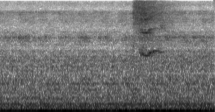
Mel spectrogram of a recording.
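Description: Semi truck's diesel engine idling: a steady low rumble heard from inside the cab.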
